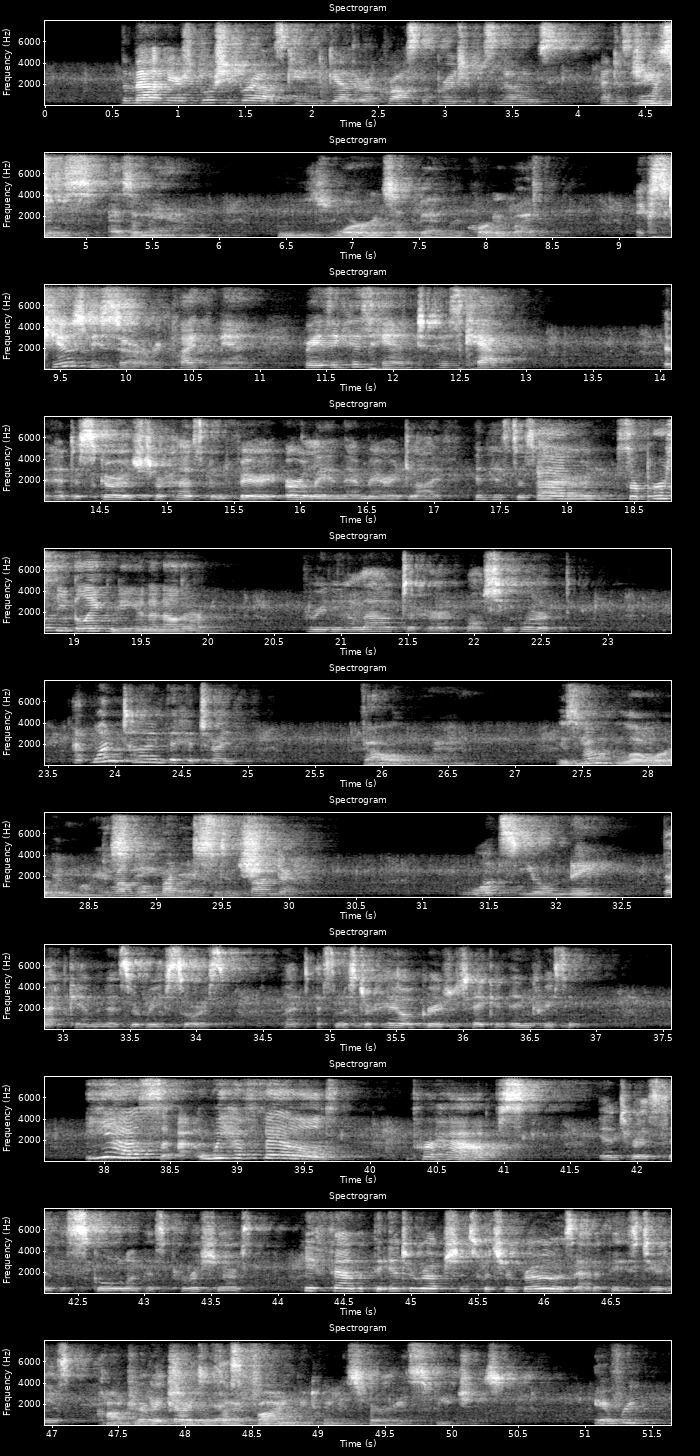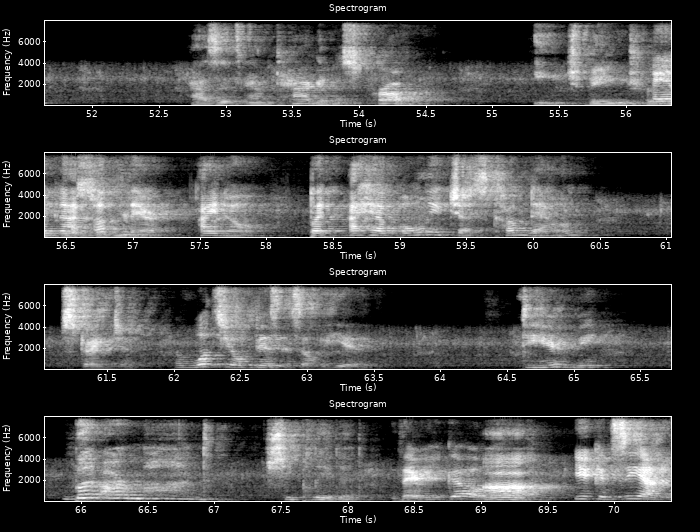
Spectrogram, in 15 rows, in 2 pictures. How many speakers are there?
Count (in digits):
5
